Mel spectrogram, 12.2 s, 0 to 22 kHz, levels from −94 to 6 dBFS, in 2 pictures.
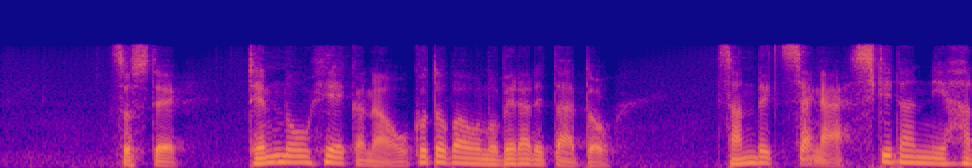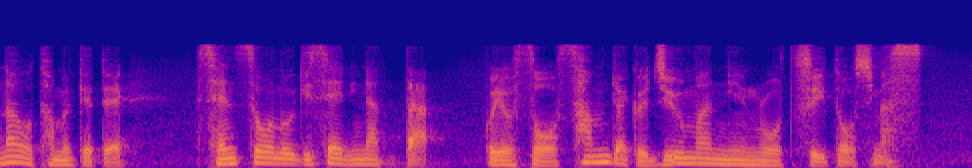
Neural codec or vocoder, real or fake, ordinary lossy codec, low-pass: codec, 16 kHz, 0.5 kbps, X-Codec, HuBERT features, trained on LibriSpeech; fake; none; 7.2 kHz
